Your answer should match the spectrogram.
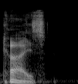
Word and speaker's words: Keyes: Just so nobody's fooled like I was, Your last name is pronounced Keyes, but it's spelled K-E-Y-E-S. Some people would think that would be Keys, but you pronounce it Keyes. – It is pronounced Keyes. I went through college as Keyes just because it was easier, but everybody goes right to Keyes when you see my name. – Right. – Yeah, it's K-E-Y-E-S.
